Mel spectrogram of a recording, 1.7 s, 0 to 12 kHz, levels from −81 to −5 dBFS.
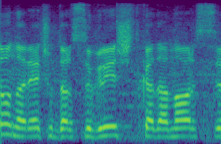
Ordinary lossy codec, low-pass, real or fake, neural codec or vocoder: AAC, 64 kbps; 10.8 kHz; fake; vocoder, 44.1 kHz, 128 mel bands every 256 samples, BigVGAN v2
